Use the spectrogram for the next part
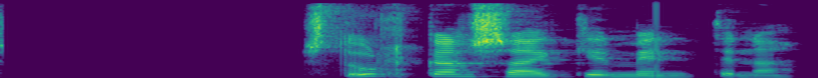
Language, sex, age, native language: Icelandic, female, 40-49, Icelandic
